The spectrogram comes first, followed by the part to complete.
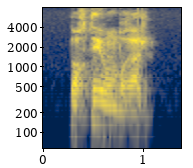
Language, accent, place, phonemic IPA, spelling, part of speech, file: French, France, Lyon, /pɔʁ.te ɔ̃.bʁaʒ/, porter ombrage, verb, LL-Q150 (fra)-porter ombrage.wav
- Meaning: to overshadow, to outshine, to put in the shade, to eclipse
